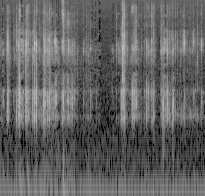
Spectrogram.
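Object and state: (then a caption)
Plastic detangling hairbrush. Long nails scratch and flick across the dense, yellow, flexible plastic bristles of a small detangling hairbrush with a black hollow plastic back. The result is a quiet run of crisp, crackling scratches and snappy flicks with a midrange rasp and bright edges, each one dying out almost instantly. A brief lull falls just before the second half.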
